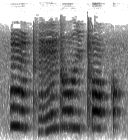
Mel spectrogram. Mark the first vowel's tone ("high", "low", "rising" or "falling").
high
